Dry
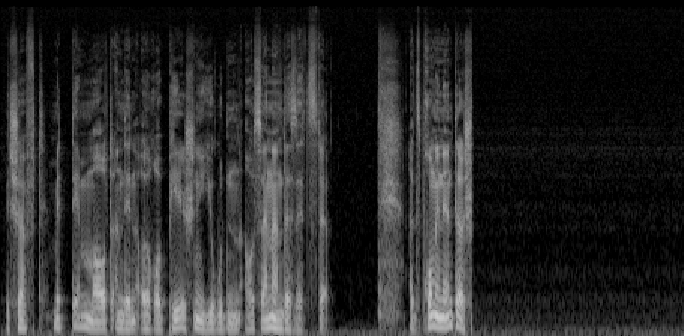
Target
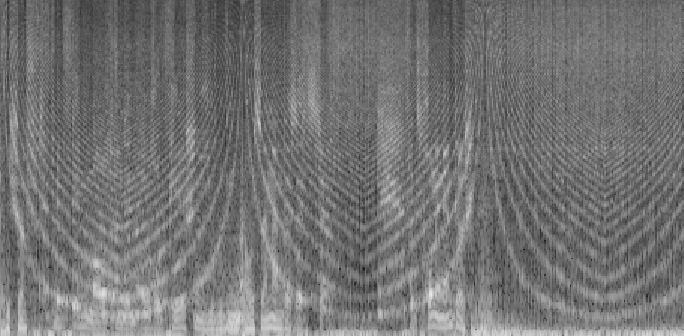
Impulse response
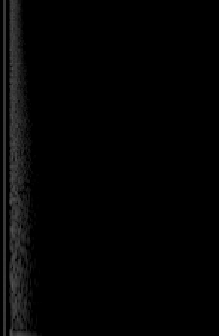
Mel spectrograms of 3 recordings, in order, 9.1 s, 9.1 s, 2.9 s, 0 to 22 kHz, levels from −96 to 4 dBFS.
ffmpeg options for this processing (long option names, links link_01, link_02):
-filter_complex "[0:a]aeval=exprs='val(0)+0.5*0.0596*sgn(val(0))':channel_layout=same,aphaser=in_gain=1:out_gain=1:delay=4.5:decay=0.79:speed=0.31:type=triangular,asplit=2[link_01][link_02];[link_02]equalizer=frequency=12000:width_type=o:width=0.77:gain=6.5[link_03];[1:a]atrim=start_sample=2205,asetrate=32634,aresample=44100[link_04];[link_03][link_04]afir=irnorm=-1:irlink=0,volume=-7.5dB[link_05];[link_01][link_05]amix=inputs=2:normalize=0"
